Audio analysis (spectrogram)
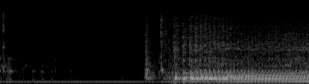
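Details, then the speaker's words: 1985 Suzuki Quadrunner ATV after chain tensioner and chain parts replaced: four pull-cord rasps, then catches and settles into a steady, even single-cylinder idle; runs normally. "4 pulls. I was closer, so I won the bet. Running quite well now."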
